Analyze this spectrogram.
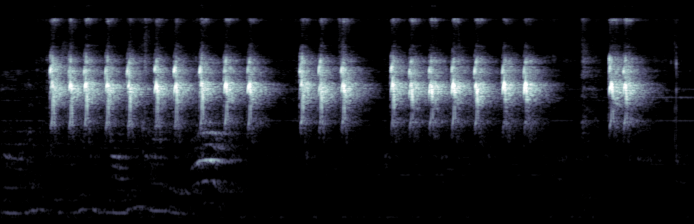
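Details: Prinia chipping for a luring recording: long rapid runs of sharp high notes in several bursts, with a faint low voice-like sound near the start.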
